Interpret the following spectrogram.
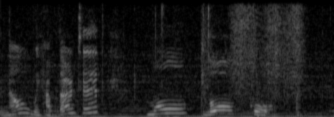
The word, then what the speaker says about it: молоко: we have learned it, молоко. This is how we write it, but the stress falls at the last syllable, so the first two O's we must read or say as A.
